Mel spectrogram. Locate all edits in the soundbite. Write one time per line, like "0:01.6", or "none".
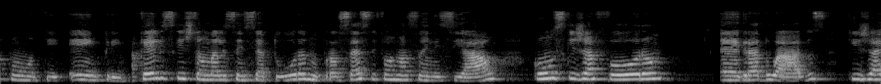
none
